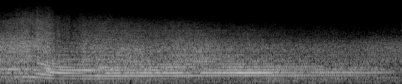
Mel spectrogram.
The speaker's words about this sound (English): When I pulled the handle on my car door, I noticed a car running down the street without lights on. When I turned to face the car, the lights came on bright and it sped past me at lightning speed, like it was warning me to mind my own business.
